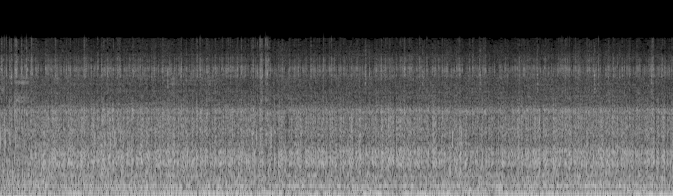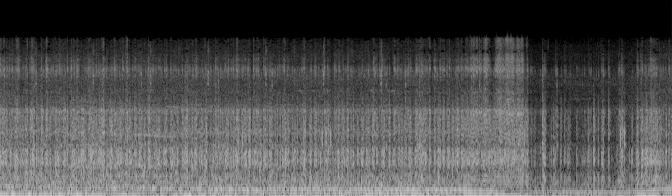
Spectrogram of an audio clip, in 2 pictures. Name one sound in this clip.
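Bicycle tyres hum on smooth pavement.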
